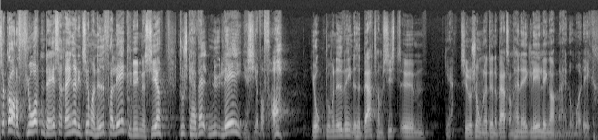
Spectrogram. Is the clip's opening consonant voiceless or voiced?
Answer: voiceless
